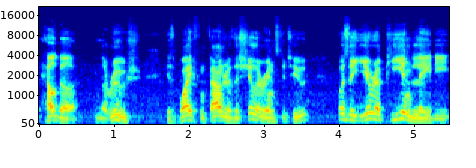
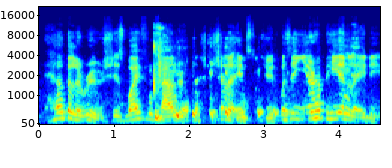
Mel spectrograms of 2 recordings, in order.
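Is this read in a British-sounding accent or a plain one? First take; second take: plain; British. First: It is read in the speaker's ordinary accent. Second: It is read in a put-on posh British accent.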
